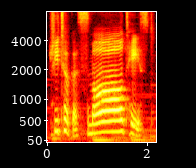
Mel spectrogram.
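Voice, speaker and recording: A woman narrating a children's storybook aloud in a dramatic, expressive, deliberate way. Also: on the high side. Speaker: children's book reader. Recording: music behind the voice. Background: music.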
